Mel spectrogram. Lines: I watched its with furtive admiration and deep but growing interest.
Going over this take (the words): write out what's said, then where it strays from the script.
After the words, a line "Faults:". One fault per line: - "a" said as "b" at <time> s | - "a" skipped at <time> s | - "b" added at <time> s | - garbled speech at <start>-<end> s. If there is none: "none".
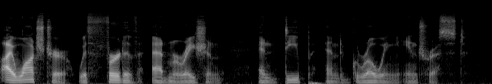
I watched her with furtive admiration and deep and growing interest.
Faults:
- "its" said as "her" at 0.5 s
- "but" said as "and" at 3.2 s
